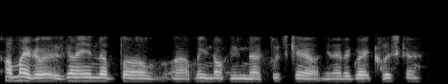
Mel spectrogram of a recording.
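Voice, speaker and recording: A man's voice: a little high, little pitch movement, creaky, no room sound. Man from Samoa on a tinny phone line. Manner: halting, leans heavily on "you know" fillers. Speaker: boxer being interviewed. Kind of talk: phone interview.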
